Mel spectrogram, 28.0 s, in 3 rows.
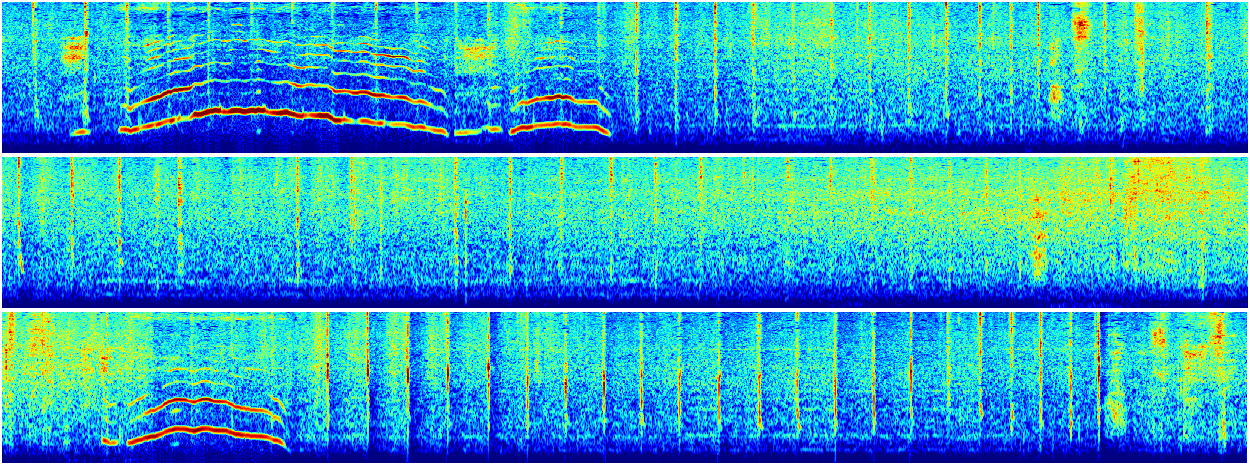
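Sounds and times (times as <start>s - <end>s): steady hiss: 0.0s - 28.0s
chewing and lip-smacking: 4.5s - 19.6s, 21.1s - 28.0s.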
